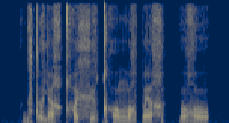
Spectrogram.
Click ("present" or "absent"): present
